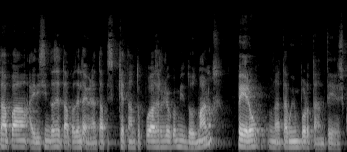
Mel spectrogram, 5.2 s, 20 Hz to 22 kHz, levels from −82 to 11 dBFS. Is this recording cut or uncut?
cut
